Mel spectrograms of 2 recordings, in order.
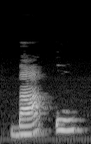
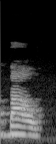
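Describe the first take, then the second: First: The two vowels form separate syllables. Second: The two vowels merge into one syllable. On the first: The speaker calls it right. "A gente fala baú" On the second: The speaker calls it wrong. "a gente não fala bau"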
